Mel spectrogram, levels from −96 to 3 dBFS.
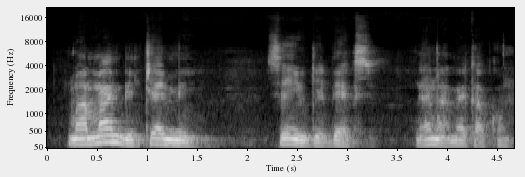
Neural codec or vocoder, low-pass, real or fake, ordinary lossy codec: codec, 44.1 kHz, 7.8 kbps, Pupu-Codec; 19.8 kHz; fake; none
